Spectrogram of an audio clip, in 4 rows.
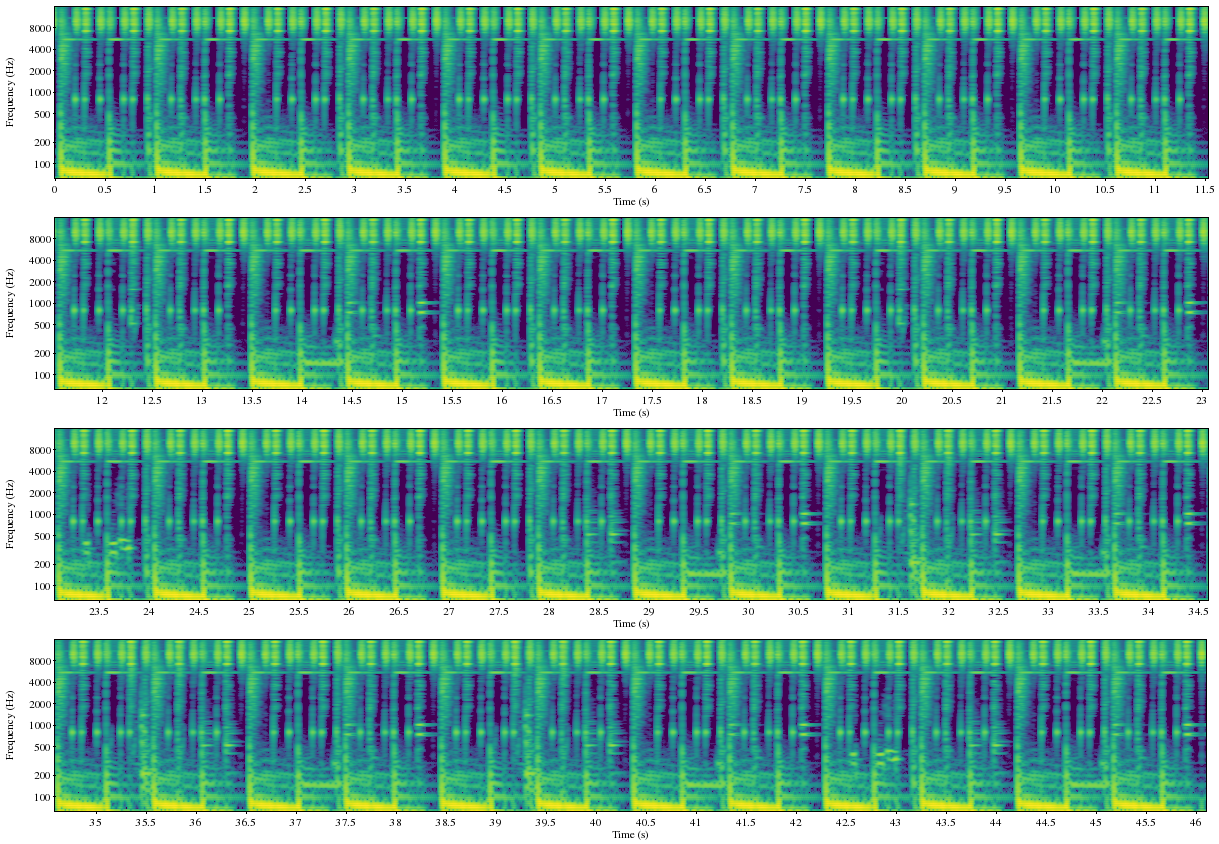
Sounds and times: House music: 0:00.0 - 0:46.1.

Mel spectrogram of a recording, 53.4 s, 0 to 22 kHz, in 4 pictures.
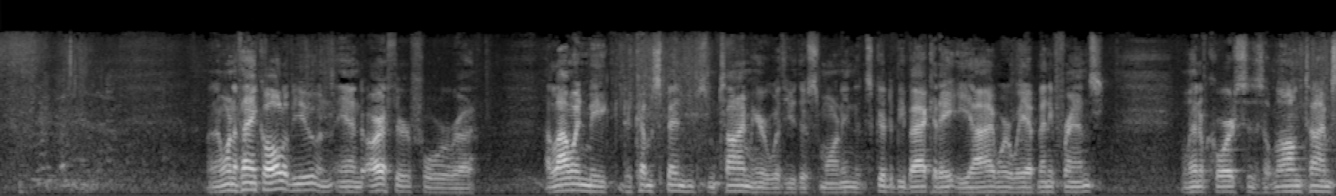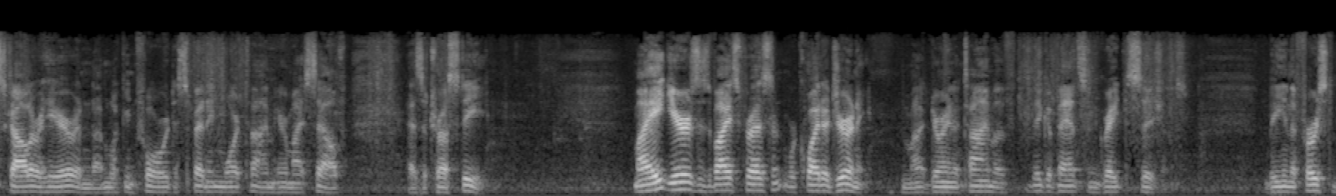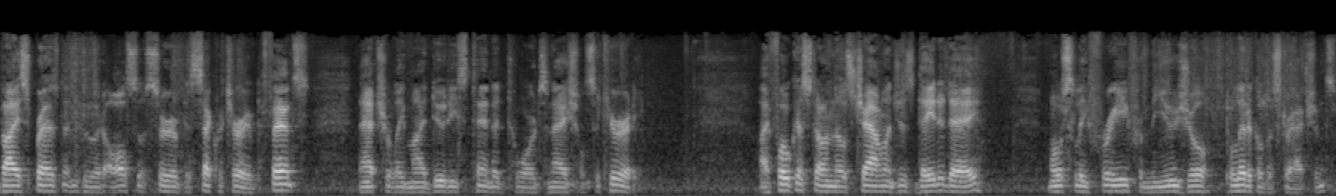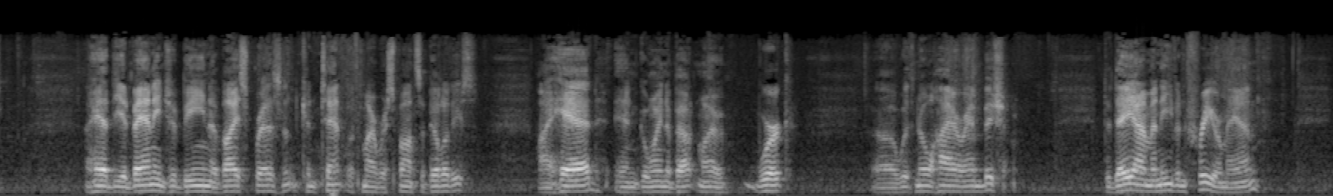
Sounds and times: Narration, monologue: 0:00.0 - 0:53.4
Male speech, man speaking: 0:02.1 - 0:04.8, 0:05.4 - 0:11.1, 0:11.8 - 0:16.8, 0:17.4 - 0:18.3, 0:19.7 - 0:25.3, 0:26.0 - 0:33.2, 0:34.3 - 0:36.6, 0:37.2 - 0:40.1, 0:41.0 - 0:44.9, 0:45.5 - 0:48.0, 0:48.8 - 0:50.2, 0:51.1 - 0:52.7.

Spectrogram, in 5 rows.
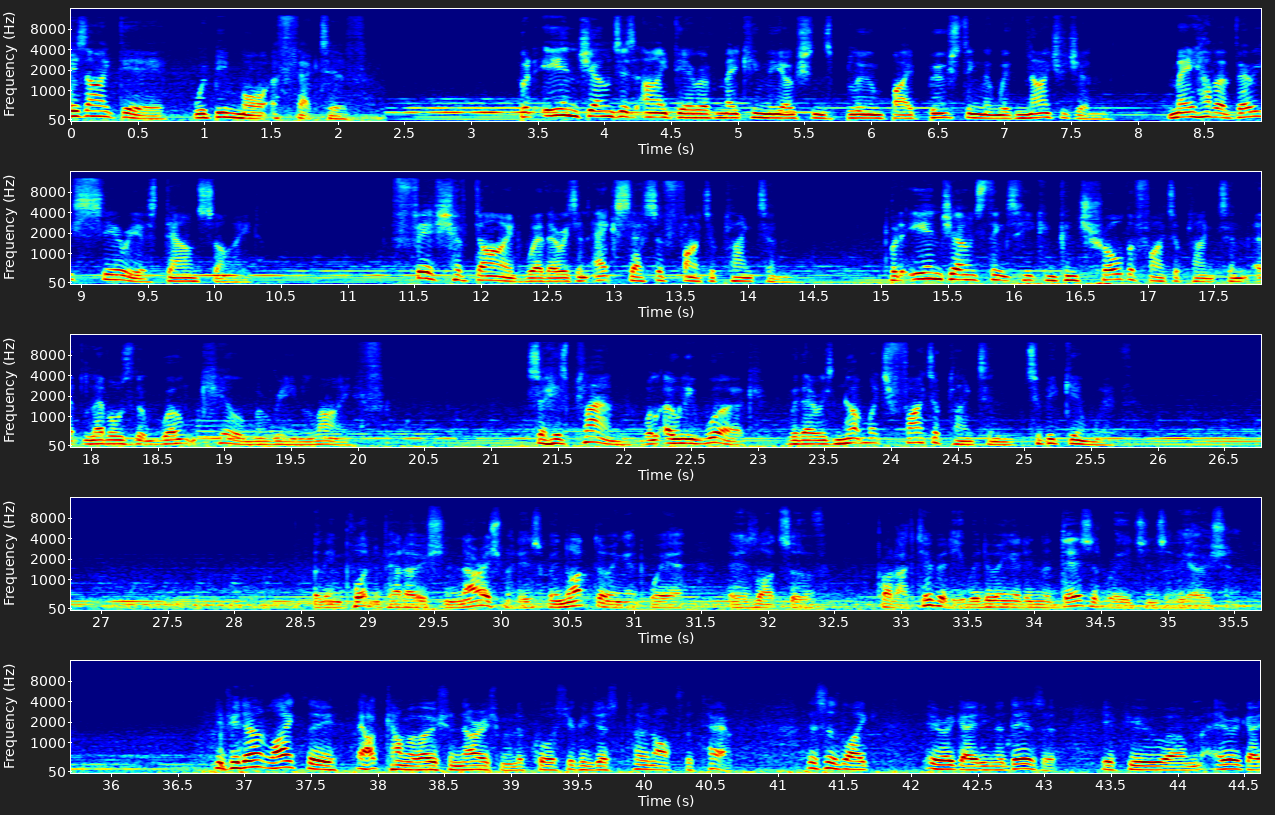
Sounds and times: Speech: 0:00.0 - 0:02.2, 0:03.4 - 0:10.4, 0:11.4 - 0:14.4, 0:15.0 - 0:20.2, 0:21.3 - 0:25.8, 0:28.6 - 0:35.6, 0:36.8 - 0:44.6
Ocean: 0:00.0 - 0:07.6, 0:11.1 - 0:44.6
Music: 0:00.0 - 0:44.6.

